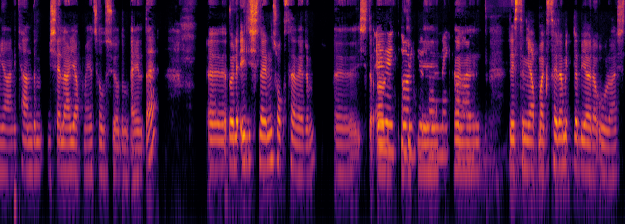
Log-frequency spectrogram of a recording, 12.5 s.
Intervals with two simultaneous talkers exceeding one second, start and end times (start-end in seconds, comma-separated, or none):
7.5-9.5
